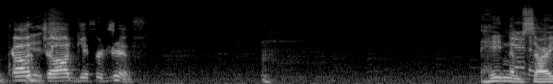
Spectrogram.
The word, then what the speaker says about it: GIF: It's pronounced Jif, just like it's, you know, like I'm- God or Jod.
